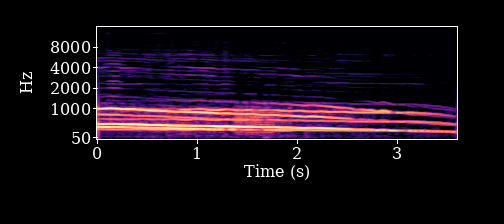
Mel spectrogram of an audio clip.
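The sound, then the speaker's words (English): People's voices imitate a wolf howl on the radio show Native Roots Radio Presents I'm Awake, in one long, loud, sustained wail that holds steady, then slowly slides downward in pitch and fades slightly at the end. “Wow, that was the best howl we've had in a long time”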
